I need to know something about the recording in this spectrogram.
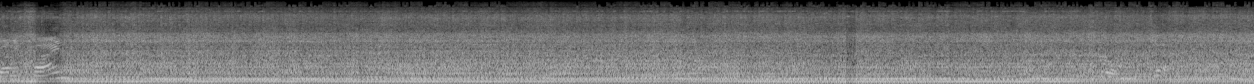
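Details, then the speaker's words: Neighbor's lawn mower small single-cylinder engine after getting it running again: steady, even buzz with no surging, stalling or misses; normal running. "it totally work it is totally working like it should yeah it looks like it's running"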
